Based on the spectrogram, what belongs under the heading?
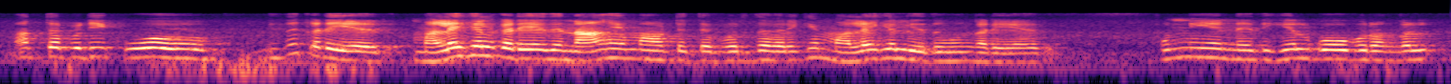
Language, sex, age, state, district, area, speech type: Tamil, female, 60+, Tamil Nadu, Nagapattinam, rural, spontaneous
